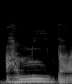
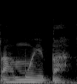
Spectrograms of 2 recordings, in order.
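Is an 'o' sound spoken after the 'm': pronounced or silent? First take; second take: silent; pronounced. First: The O sound is silent after the m. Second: An O sound is pronounced after the m. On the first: The speaker calls it right. "The O is silent. So the O is silent. It's amoeba" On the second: The speaker calls it wrong. "not amoeba"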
